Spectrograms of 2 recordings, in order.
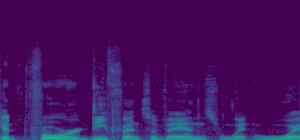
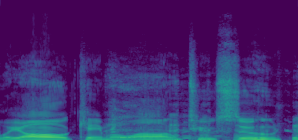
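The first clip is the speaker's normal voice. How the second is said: deep, booming voice, drawn out slowly; 9 dB louder than usual. Retelling what Pat Summerall said at a lunch: Pat Summerall deep voice. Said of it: "Summerall in his deep voice goes".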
